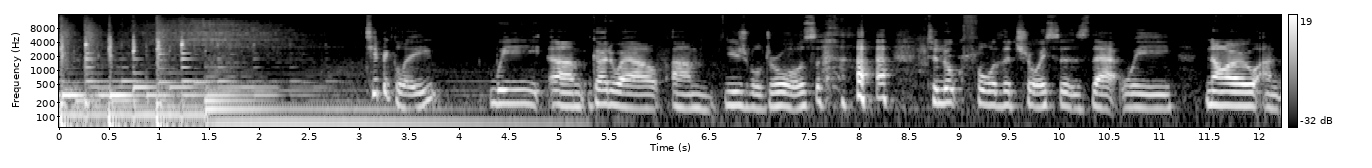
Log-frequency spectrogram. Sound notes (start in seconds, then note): 0.0 bright music; 7.7 laughs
